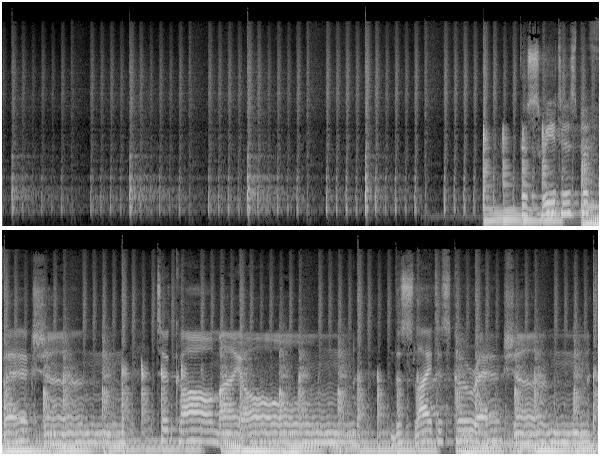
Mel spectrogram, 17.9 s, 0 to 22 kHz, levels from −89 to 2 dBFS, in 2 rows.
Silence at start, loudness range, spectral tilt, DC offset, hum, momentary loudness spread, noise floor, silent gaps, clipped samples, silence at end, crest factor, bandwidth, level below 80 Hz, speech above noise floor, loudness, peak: 0.15 s; 17 LU; -5 dB/octave; under 0.1%; none; 20 LU; -45 dBFS; none; under 0.1%; 0 s; 16 dB; 16.5 kHz; -22 dBFS; 30 dB; -18 LUFS; -2 dBFS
